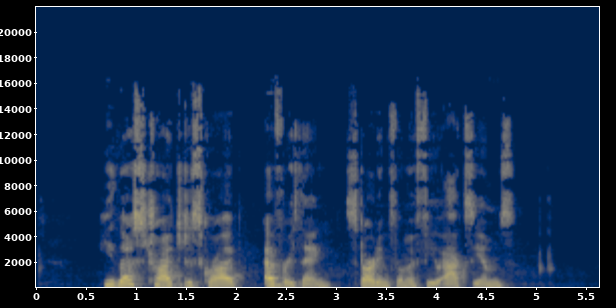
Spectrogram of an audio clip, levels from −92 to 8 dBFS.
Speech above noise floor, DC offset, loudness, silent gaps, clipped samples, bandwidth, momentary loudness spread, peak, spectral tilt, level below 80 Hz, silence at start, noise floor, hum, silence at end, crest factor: 54 dB; under 0.1%; -25 LUFS; none; under 0.1%; 16.5 kHz; 11 LU; -8 dBFS; -3.5 dB/octave; -76 dBFS; 0.7 s; -79 dBFS; none; 0.9 s; 20 dB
